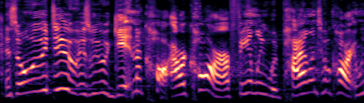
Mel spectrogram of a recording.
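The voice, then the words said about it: Slight Southern US accent. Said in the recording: “I grew up in the South. Some of you can hear the accent a little bit”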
